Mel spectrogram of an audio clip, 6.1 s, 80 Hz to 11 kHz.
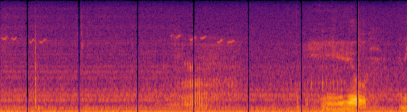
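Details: Two hippopotamuses in apparent conflict at a dam, Djuma Game Reserve, South Africa, on an afternoon drive, 10 April 2015: a deep, rumbling growl over a steady low drone, with a person talking.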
